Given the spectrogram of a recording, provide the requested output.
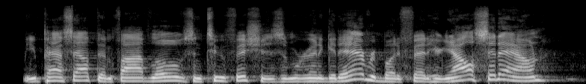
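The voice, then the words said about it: Put-on folksy casual accent. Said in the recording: “He probably talked like this, you know... I don't have a Hebrew accent. I don't know how to do it.”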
